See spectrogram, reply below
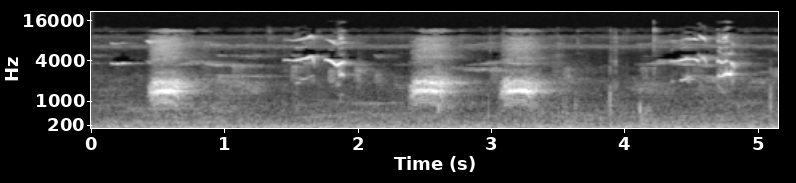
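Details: A flock of Yellow-billed Babblers eating coconut from a coconut shell give harsh, rasping squawks in three short bursts about a second apart, with thin high chirps between and a low background rumble.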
